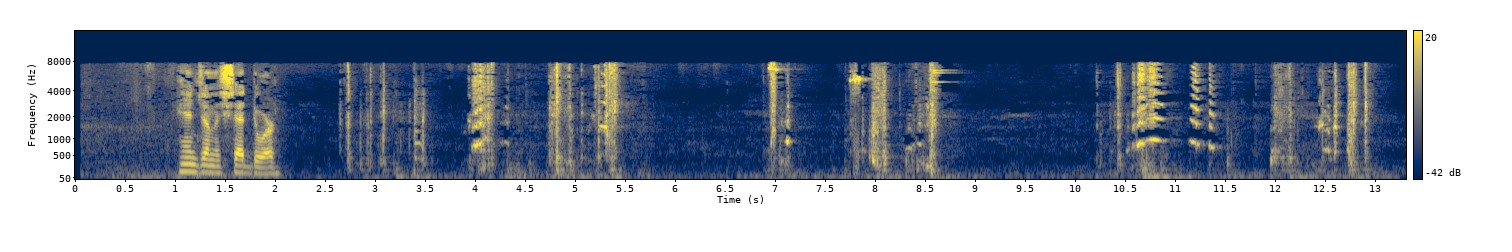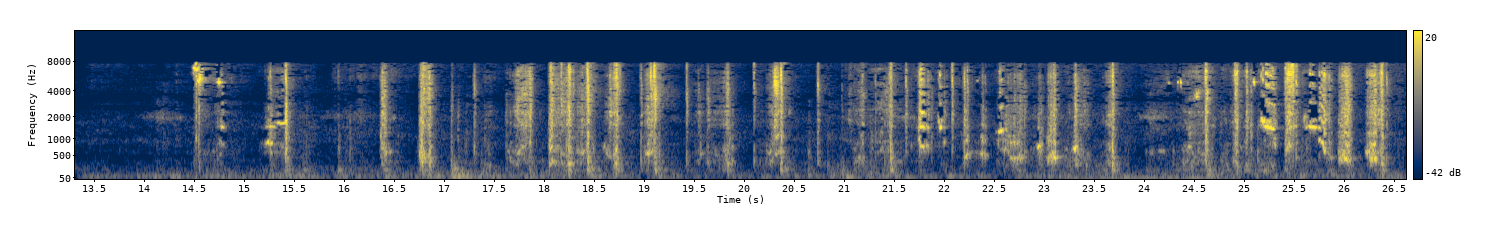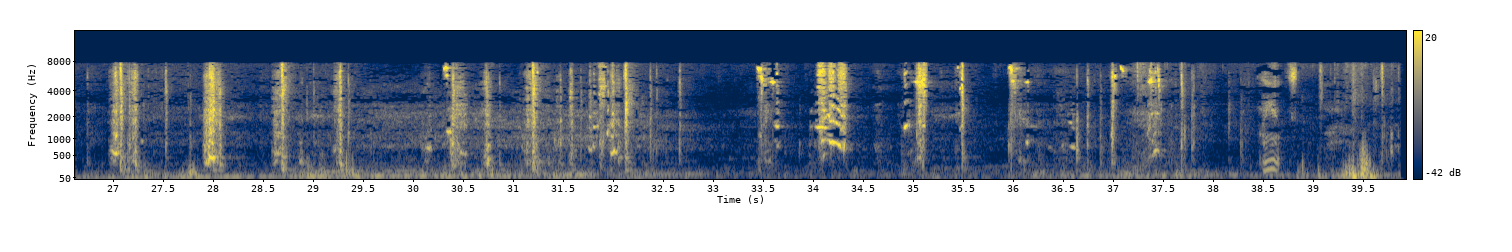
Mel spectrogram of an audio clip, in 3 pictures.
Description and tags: Shed door latch
recording of my wooden shed door with a metal latch being turned and opened.
rusty, latch, close, squeaky, creaking, wooden, wood, lock, handle, hinge, door, squeaking, creak, squeak, open, hinges, creaky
